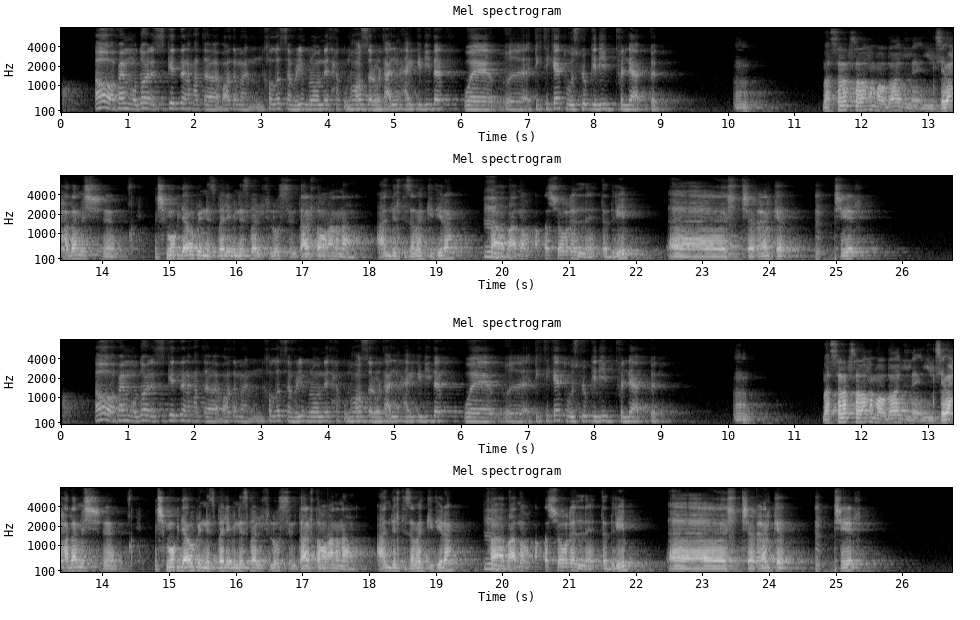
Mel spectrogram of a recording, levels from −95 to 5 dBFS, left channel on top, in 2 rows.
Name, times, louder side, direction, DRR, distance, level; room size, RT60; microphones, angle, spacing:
voice 1, 0.5-5.8 6.0-9.0 19.7-20.0, left 2 dB, 20° left, 10 dB, 0.7 m, -34 dB
voice 2, 11.4-14.3 14.8-17.8 18.1-19.3 19.8-21.9 22.5-24.3 24.7-25.4, right 2 dB, 30° right, 10 dB, 1.0 m, -25 dB
19.5 x 13.0 x 5.4 m, 1.2 s
head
